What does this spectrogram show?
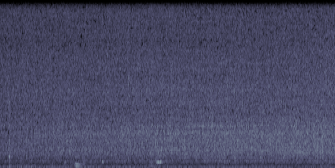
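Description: Vegetables frying in a kadai: water spinach stems, eggplant and potato giving a steady sizzling hiss that grows a little louder.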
